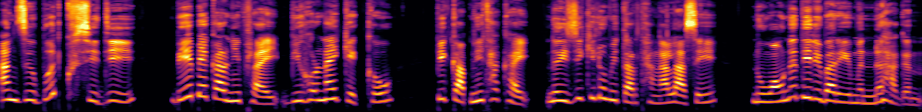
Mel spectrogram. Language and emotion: Bodo, happy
